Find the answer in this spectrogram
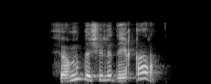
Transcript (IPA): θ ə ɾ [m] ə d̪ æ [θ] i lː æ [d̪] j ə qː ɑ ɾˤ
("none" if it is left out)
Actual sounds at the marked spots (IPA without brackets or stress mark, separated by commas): m, ʃ, d̪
